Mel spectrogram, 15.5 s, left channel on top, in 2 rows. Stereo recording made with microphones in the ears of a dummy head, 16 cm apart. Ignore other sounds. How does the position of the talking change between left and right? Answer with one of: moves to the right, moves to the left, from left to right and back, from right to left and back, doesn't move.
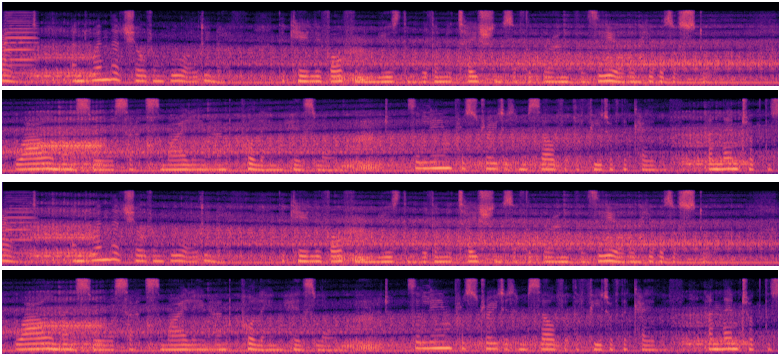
doesn't move.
